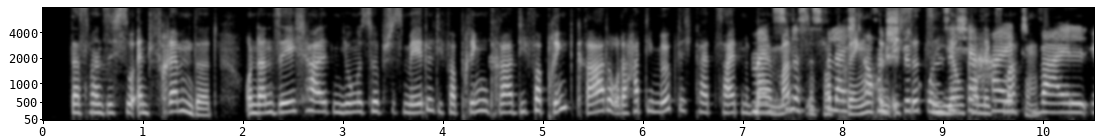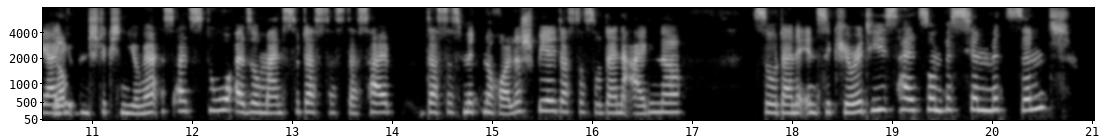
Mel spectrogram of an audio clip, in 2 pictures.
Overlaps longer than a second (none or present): present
